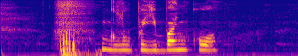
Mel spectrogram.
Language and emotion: Russian, angry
